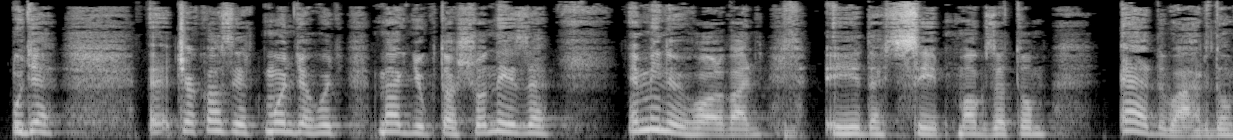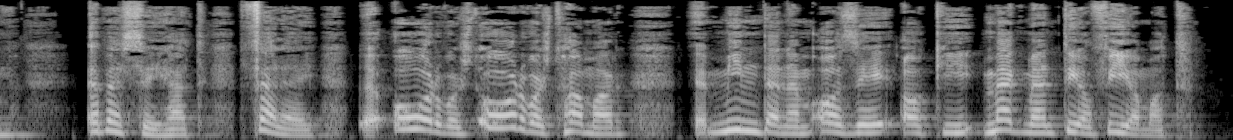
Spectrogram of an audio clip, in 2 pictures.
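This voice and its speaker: A man voicing an aristocratic young mother, distraught and high-strung, in a high pleading voice for an audiobook. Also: darkish tone, natural voice. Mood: frantic. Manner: high, breathless pleading delivery. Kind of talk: audiobook reading of a classic novel.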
